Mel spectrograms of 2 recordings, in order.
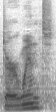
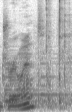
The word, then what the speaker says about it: Derwent: these products such as these pencils are pronounced derwent not druint and i figured out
